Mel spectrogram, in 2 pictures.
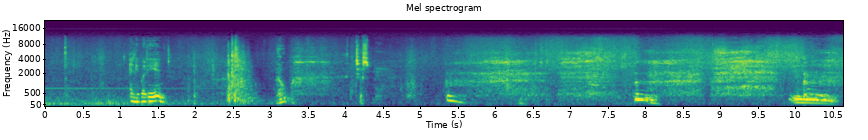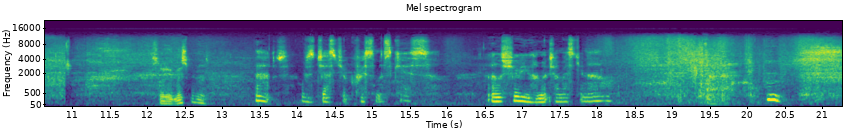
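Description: A man speaks in a low, quiet voice, close by.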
